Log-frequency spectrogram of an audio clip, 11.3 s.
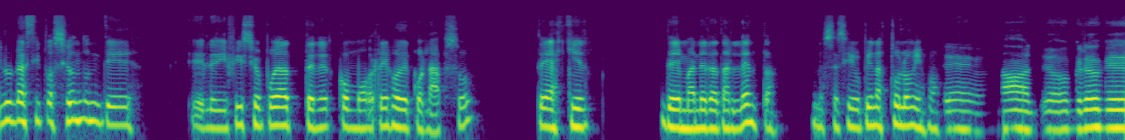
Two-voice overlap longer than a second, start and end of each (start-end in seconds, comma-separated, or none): none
